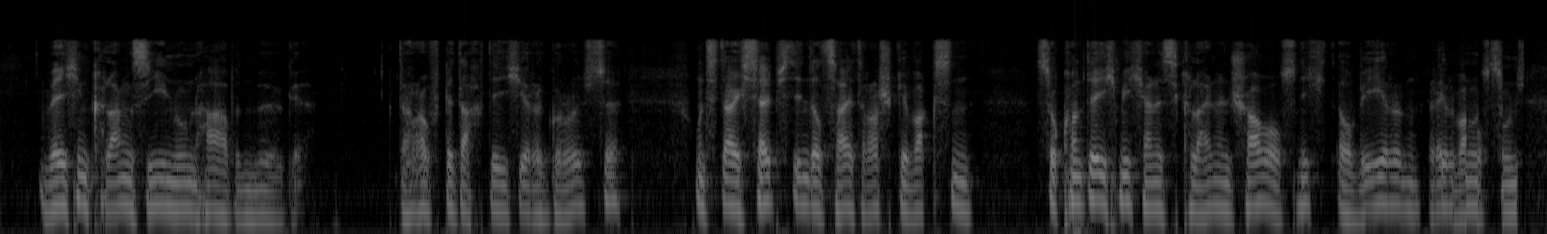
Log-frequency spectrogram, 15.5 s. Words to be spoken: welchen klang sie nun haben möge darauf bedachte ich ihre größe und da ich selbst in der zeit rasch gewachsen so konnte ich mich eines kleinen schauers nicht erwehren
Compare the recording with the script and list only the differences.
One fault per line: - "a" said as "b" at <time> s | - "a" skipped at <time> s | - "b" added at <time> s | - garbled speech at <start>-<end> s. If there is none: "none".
- garbled speech at 14.3-15.2 s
